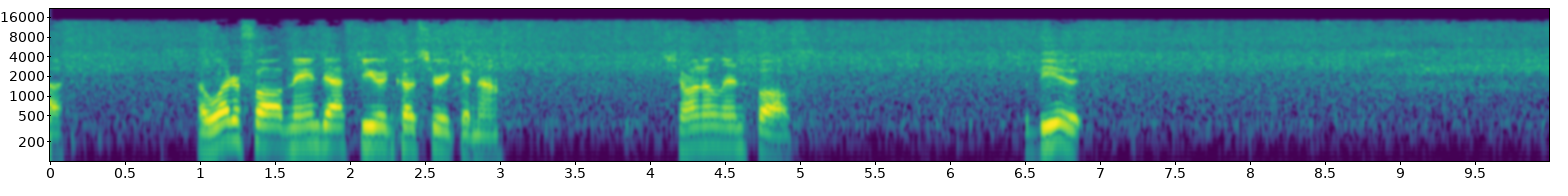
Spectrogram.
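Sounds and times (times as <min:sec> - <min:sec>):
waterfall rushing onto boulders: 0:00.0 - 0:09.9.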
